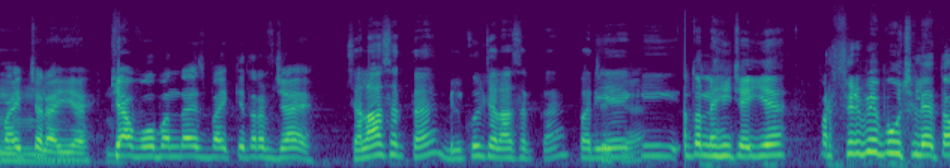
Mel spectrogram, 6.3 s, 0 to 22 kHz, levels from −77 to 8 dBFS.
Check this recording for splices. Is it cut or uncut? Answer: cut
